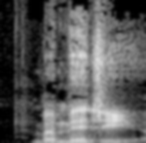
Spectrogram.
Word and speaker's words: Bemidji: So is it Bemidji State? Is that how you pronounce the university? – Bemidji.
